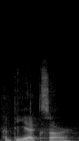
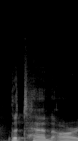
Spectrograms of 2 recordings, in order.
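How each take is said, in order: First: The X is spoken as the letter name. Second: The X is spoken as the number ten. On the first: The speaker calls it wrong. "you don't say X" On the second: The speaker calls it right. "You pronounce it ten"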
